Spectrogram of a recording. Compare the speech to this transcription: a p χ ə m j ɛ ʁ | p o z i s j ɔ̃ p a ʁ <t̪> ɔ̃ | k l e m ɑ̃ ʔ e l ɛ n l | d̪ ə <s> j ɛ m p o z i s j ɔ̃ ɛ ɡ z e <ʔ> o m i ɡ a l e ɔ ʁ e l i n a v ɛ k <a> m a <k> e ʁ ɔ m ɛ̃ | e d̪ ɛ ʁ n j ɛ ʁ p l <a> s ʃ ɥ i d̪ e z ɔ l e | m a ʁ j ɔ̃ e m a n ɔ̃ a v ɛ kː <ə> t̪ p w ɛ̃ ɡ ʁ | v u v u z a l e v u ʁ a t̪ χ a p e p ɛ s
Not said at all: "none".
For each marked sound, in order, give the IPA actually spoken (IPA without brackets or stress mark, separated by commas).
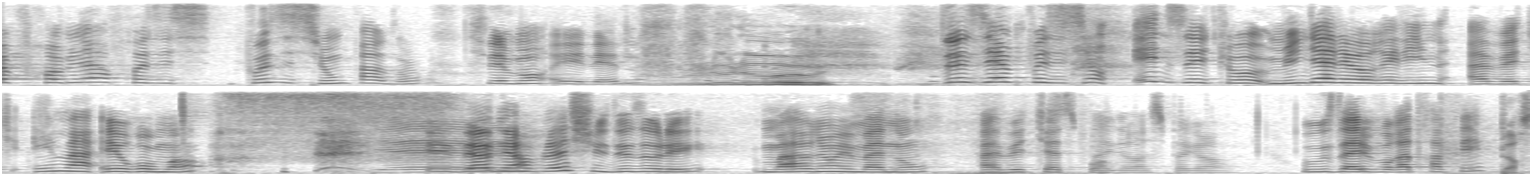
d̪, z, k, e, ʔ, a, a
